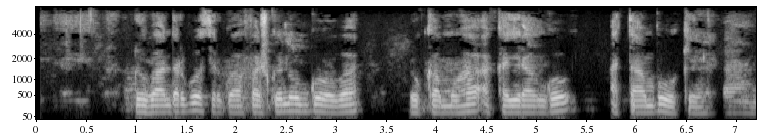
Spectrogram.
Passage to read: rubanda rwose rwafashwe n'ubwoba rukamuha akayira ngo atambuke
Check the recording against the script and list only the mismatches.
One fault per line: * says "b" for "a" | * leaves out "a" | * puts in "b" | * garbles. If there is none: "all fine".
all fine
